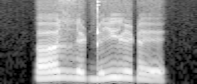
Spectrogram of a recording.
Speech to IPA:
ɜɮi ɖijiɽe

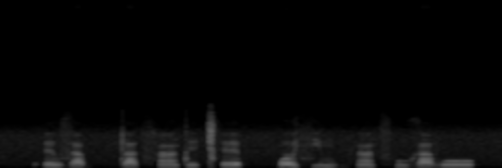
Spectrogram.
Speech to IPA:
ʔɛʊ̯zabtːat͡sʰã teǀʰɛ pːʌ sʲɛmubθã t͡sʰuɣavo

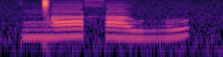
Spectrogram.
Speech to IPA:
ŋ͡ǀaxau̯ɦʊ

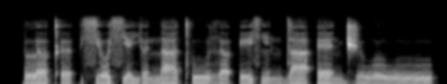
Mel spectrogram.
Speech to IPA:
lʌkʼə | sʲosʲɛjə na tʼurʌ ʔesʲẽ nda ʔɛnd͡ʒɵwo wu

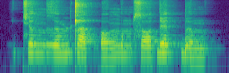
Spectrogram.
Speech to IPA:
cə˧ŋɣə˧˥mʈa˨˩t̚ ʔɔ˨˩˦ŋə˧msɔ˧˥ ɗɛ˦˥t̚ɓə˨˩m

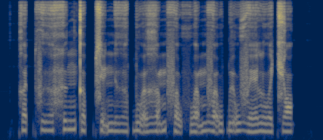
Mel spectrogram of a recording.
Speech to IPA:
kə˨˩t̚fɨ̤˨˩ə̯hɨ˧ŋt̪ə˨˩p̚ sḭ˧˨nɨ̤˨˩ə̯ ɓṵ˧˨ə̯ɣə̰˧˥m fə̰˧˨whwə̰˧˥mvə̰˧˥w ɓɨ̰˧˥wve˨˦lu˧ə̯t͡ɕɔ˦˥k̚

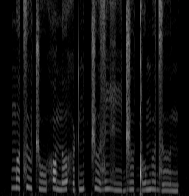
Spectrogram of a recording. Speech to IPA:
mɤ˥˨t͡sɯː˥˨t͡ʃuː˨˩hɔ˥˨ nɤ˨˥hɯ˩˧ʈŋi˦ʈt͡ʃɯ˥˨ zi˦ɣiː˨˩d͡ʒɯ˦ ɡ͡ǃo˦ŋɯ˦d͡zɯː˨˩n

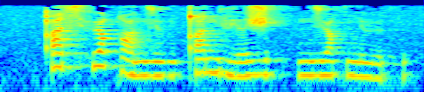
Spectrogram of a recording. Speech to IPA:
qʼe˦shʉ˦ qo˨nzʉ˨ŋ qʼɯ˦nvʲə˨˦ʒ | nzʉ˨q nʉ˨θ

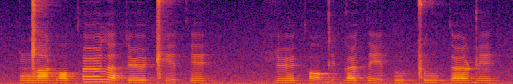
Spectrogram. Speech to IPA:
ŋ͡ǁa˨ɡɔ˨t̪ʰœː˦lɐ˨ tøː˦ǁʰɪ˨t̪ʰɪ˦ | çøː˨˦t̪ʰɔ˨ɡɪ˨ ɡœ˦ t̪e˨t̪u˦ ǁu˦ t̪œː˦ɖɪ˦

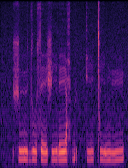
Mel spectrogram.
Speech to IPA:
ʃʉːduːseːʃiː ɾeːħbʉkːiːǀiː myː

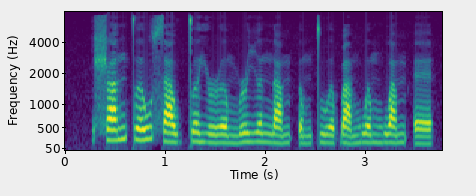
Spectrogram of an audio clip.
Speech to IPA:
ʂa˧˥nt̪əː˧˥wsa˨˩w t̪ə˧j ɹə˨˩m ɹi˧ə̯na˨˩˦mʔə˨˩˨mt̪u˨˩ə̯ ɓa˨˩˦mwə˧m wa˧˥mʔɛ˨˩

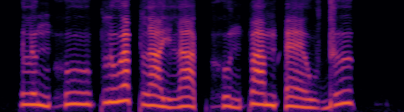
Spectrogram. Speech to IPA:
lɯ˨˩ŋhuː˧plu˥˩a̯ pla˨˩jla˨˩k̚ hu˩˦npa˧mʔɛː˨˩w dɯ˥˩k̚

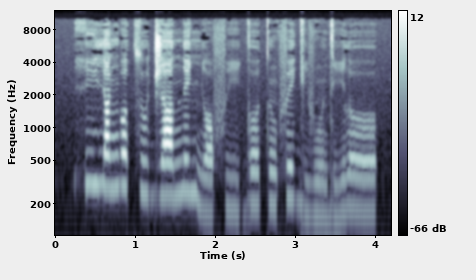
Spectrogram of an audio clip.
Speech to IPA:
hiː˦ja˦ŋɔ˦ t͡su˦d͡ʒaː˦ ne˦ɲɔ˨fiː˨ ɡoː˦tũ˦ fe˦ɡi˨ vũ˨diː˨˦loː˦

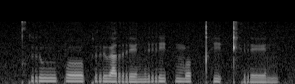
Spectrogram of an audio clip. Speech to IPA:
kʰruː˧poː˧ prɯ˨˩a̯ re˩˦nri˥˩t̚ mo˥˩k̚pʰi˥˩ʔkʰre˨˩n

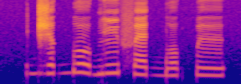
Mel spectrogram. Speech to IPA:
d͡ʒə˧ɡ͡bo˦˨ɡĩ˧fɛ˨ ɡ͡bo˨ k͡pɨ˨

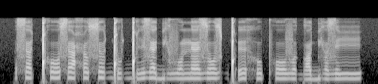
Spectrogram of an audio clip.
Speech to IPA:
sɜǃʰosɜħu sɵɡ͡ǃu ɡ͡ǃizɛbʲo vonɛ zoz ǃʼɪ hupʰovə ɡɒbʲɔzi

